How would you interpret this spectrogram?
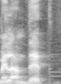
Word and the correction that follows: Bab el Mandeb: creo que era el nombre de Etiopía, el estrecho que está allí. Les voy a decir el nombre correcto. Siempre me pasa. Bab el Mandeb es el estrecho que está allí.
